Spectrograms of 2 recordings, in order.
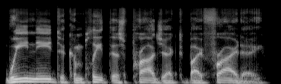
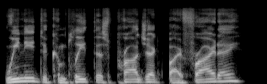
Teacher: with a falling inflection sounding definite, it comes out as we need to complete this project by Friday with a rising inflection sounding like a question or like you're seeking approval. · You know, uptalk, it's when your sentences end with a rising inflection, like you're asking a question, even when you're making a statement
